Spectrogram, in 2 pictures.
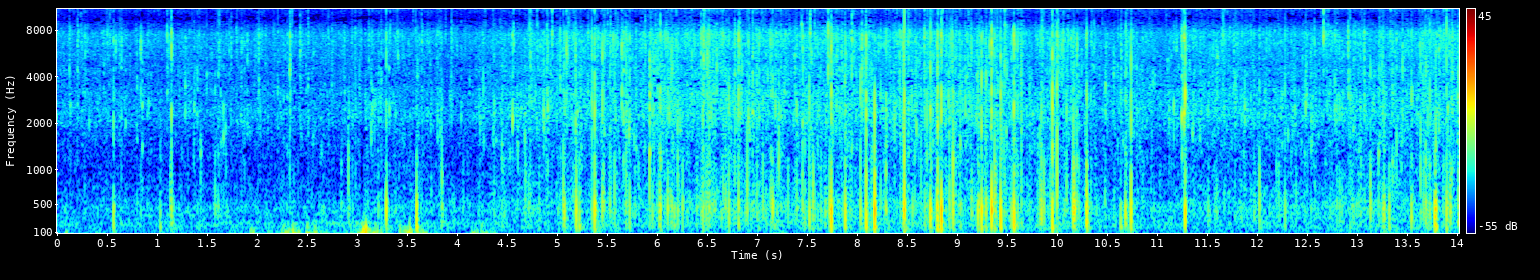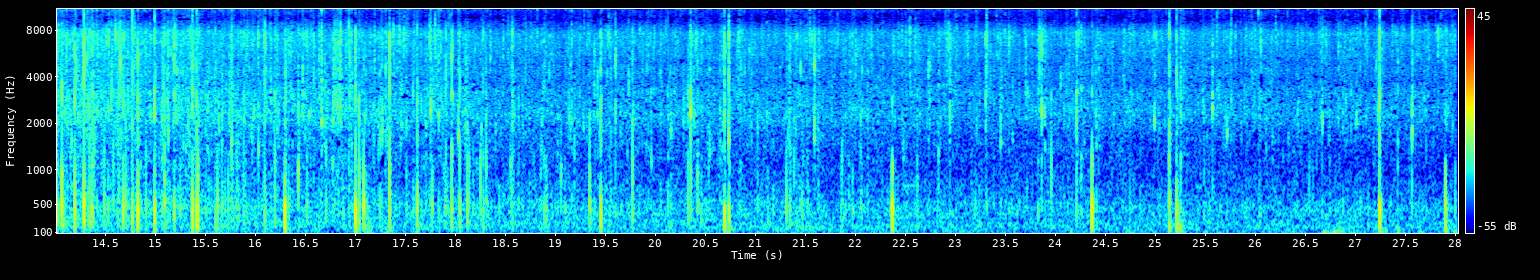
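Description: Steady rain with many individual drops pattering sharply on a surface. It falls heavier for a spell in the middle.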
